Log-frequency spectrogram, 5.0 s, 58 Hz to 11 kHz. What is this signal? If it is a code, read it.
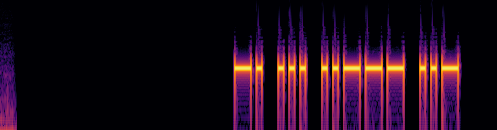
Morse code, heard as a keyed tone, about 22 wpm, 700 Hz. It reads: NS2U
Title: USA Call Signs - 4 Characters - Repeated 2x - 22wpm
